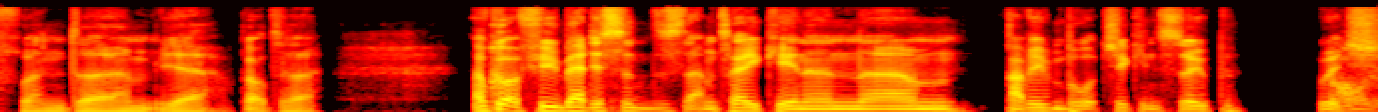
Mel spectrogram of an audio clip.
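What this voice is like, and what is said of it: Gruff, unwell-sounding voice. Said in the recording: “You can probably tell by my voice. It's not that it's ever that clear, but you know, now it's a bit gruff.”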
